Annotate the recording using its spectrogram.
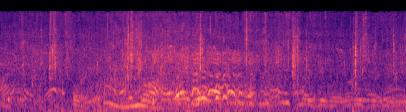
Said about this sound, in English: About half a dozen brave people are wading out into the water. They're wearing wetsuits or waders, and judging by their reaction, I think the water's quite cold. And they've each got a kite into which they'll put the mussels that they find.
